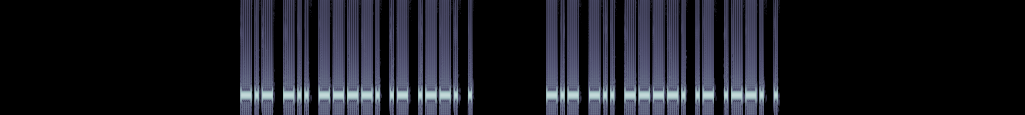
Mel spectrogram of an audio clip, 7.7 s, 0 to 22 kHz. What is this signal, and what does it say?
Morse code, heard as a keyed tone, about 46 wpm, 700 Hz. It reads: KD9APE KD9APE
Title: USA Call Signs - 6 Characters - Repeated 2x - 45wpm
